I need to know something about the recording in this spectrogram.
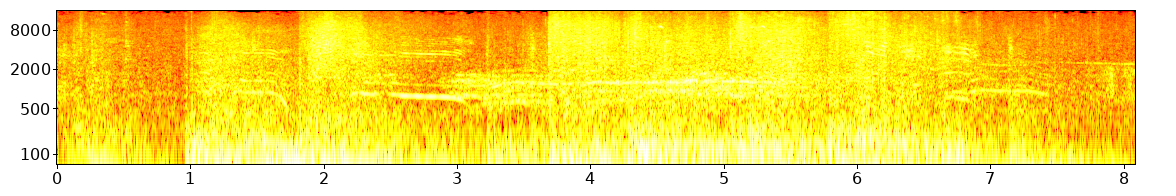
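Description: Ship cannons fire in loud booming blasts.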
